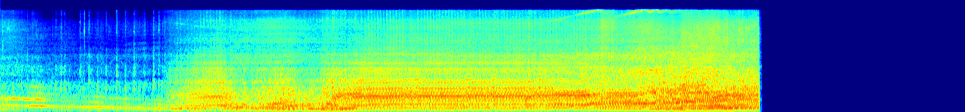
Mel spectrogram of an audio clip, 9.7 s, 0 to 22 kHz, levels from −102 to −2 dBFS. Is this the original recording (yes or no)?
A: no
